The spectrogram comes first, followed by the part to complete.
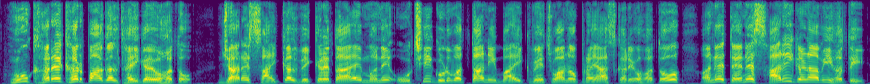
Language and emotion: Gujarati, angry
